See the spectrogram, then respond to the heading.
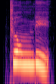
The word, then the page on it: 中立: zhōng lì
